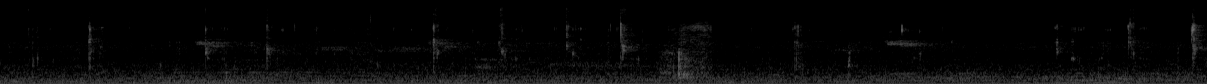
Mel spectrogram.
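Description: A person chewing and smacking while eating rice and curry by hand, with fingers working the food on the plate: irregular short wet clicks and smacks, the loudest just before the end.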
